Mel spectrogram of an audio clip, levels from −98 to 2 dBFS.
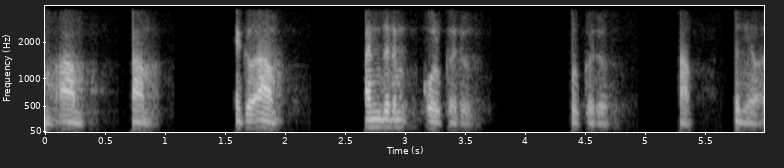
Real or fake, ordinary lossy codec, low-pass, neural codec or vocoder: real; AAC, 16 kbps; 3.6 kHz; none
